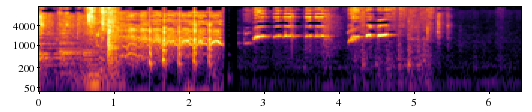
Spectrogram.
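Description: A loud, noisy stretch for the first two and a half seconds, then a pet bird whistling: two short, high whistled phrases, each starting with an upward swoop and holding a steady note.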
